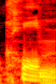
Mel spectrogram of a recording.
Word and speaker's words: Caen: So, that brings us to today, and we are playing against Stade Caen, or Caen, as I'm told it's actually pronounced.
